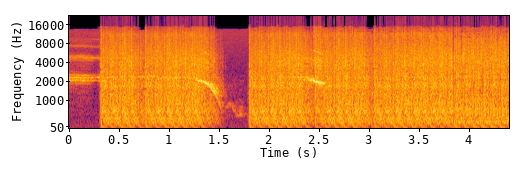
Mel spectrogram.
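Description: Automatic gunfire, two long rapid bursts with a short break about a second and a half in. A falling whistle-like tone sounds near the end of the first burst.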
